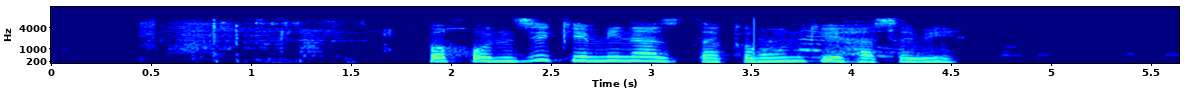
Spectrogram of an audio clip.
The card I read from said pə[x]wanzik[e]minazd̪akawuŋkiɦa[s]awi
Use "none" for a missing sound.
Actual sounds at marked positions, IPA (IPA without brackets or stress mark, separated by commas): x, e, s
